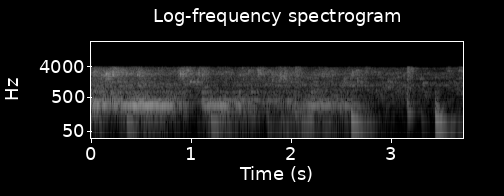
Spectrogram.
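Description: A toilet flushing close by, a steady rush of water with low gurgling swirls that keeps going for a few seconds with no voices over it.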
